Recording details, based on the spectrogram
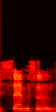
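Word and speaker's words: Samson: 원어민들은 반드시 샘슨 하지만 우린 거의 다 삼손이라고 알고 있습니다.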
